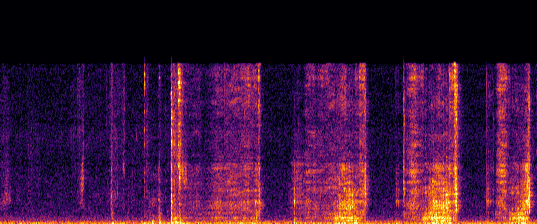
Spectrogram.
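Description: A craft knife drawn along a metal ruler, cutting a strip off a paper tag in several scraping strokes, each about half a second to a second long, starting a couple of seconds in.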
